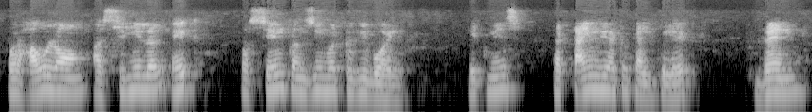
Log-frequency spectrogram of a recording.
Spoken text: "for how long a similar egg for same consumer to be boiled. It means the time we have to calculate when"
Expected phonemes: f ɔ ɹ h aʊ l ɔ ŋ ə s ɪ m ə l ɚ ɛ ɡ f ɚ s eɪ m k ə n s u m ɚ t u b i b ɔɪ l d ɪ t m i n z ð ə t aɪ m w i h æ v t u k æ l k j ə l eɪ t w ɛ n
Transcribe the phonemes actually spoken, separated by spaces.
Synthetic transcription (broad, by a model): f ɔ ɹ h aʊ l ɔ ŋ ə s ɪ m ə l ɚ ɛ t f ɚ s eɪ m k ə n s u m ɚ t u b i b ɔɪ l ɪ t m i n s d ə t aɪ m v i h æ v t u k æ l k j ə l eɪ t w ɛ n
